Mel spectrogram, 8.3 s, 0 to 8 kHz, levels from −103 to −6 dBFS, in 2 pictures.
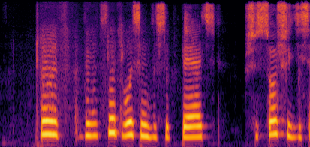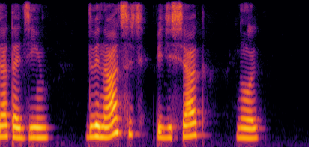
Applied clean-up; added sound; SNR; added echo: neural mask model DeepFilterNet 3.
